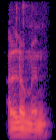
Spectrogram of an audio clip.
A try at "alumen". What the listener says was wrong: Alumen with an E. You're saying it with an I. It's with an E. You're doing it more with an I.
